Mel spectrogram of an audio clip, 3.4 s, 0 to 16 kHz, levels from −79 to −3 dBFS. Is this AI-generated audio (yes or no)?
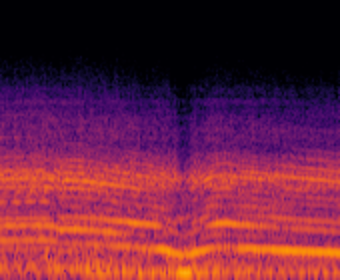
no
